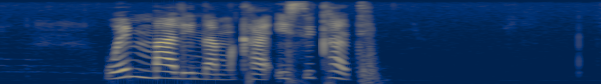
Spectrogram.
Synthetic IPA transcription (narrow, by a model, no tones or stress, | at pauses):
wɛmalinam̩kʰaʔisikʰaːtʰi̥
